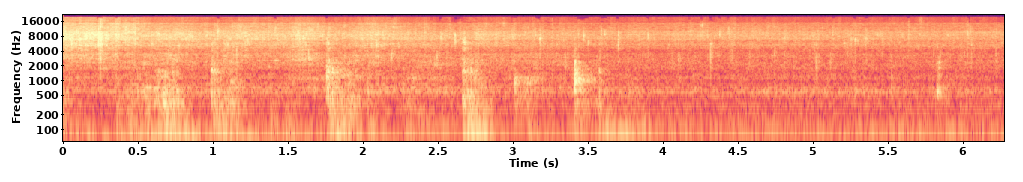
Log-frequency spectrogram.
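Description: Onion and egg frying in a pan on a home stove: a gentle, steady sizzle with several scraping stirs of a utensil in the first half, quiet and close, with no one talking.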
